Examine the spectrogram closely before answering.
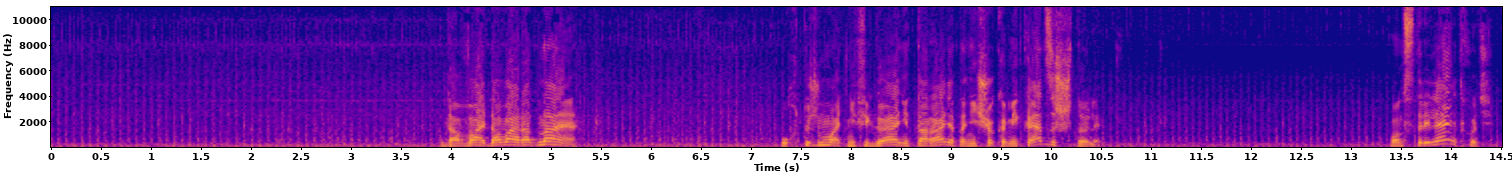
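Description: A helicopter's rotor whirs and chops steadily.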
